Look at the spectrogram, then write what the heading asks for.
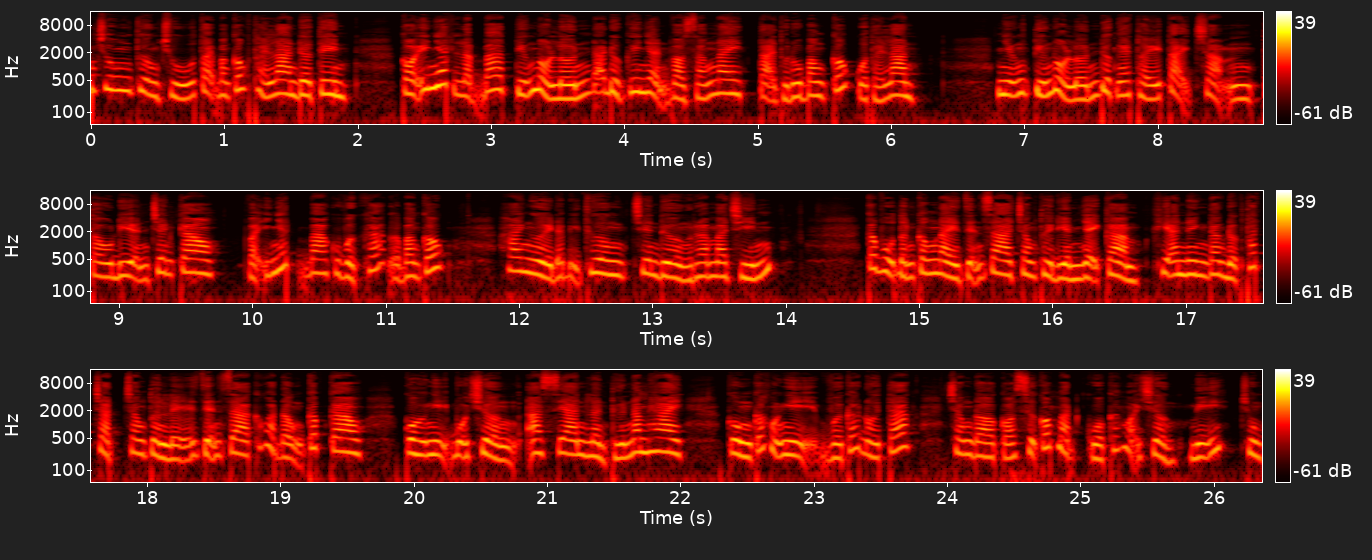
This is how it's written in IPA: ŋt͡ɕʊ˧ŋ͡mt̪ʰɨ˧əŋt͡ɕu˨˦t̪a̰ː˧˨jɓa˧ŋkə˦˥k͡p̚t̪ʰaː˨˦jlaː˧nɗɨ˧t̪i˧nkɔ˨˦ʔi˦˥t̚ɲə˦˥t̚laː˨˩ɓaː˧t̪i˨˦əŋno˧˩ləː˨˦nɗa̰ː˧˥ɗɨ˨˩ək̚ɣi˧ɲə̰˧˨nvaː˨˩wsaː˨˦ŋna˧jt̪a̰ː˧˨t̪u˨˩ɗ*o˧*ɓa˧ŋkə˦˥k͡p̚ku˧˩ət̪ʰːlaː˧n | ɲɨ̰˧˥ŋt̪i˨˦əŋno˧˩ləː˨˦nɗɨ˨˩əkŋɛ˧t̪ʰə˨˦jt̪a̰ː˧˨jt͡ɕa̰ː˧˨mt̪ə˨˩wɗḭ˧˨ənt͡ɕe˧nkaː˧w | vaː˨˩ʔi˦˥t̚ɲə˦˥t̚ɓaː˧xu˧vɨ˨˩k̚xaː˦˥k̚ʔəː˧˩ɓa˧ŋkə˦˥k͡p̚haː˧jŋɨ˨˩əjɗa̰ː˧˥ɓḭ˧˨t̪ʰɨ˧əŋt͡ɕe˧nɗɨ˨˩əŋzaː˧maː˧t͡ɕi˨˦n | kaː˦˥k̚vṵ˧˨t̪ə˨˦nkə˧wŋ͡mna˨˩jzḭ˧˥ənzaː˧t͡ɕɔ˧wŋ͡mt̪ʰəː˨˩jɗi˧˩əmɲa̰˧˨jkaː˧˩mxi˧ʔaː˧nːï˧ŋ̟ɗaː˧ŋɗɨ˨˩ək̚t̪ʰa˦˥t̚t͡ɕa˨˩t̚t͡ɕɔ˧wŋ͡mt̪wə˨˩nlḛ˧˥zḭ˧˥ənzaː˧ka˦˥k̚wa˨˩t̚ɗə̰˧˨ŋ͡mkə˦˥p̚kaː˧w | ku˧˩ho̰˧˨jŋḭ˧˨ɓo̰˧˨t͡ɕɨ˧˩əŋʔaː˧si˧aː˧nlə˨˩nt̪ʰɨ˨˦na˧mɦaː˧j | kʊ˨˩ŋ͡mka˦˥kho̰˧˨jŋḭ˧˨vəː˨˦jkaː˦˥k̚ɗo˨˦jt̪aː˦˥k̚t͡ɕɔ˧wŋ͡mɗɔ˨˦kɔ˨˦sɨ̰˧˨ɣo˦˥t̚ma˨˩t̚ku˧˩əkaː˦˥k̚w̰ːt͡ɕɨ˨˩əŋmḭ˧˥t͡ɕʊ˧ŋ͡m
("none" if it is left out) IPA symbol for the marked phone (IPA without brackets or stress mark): o˧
